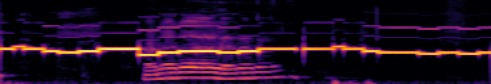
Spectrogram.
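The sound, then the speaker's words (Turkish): A loud, steady polyphonic phone ringtone in a bright, high-pitched tone warbles continuously like a school bell, with a man's voice speaking briefly underneath partway through. “Tam okul zili bak. Okul zili.”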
